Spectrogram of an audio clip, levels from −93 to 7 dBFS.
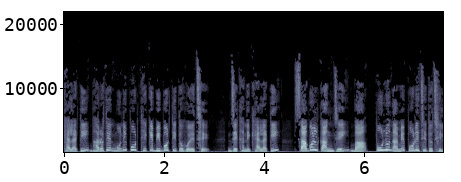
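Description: Speech runs through the whole clip with a swirling, hollow, smeared quality and softened consonant attacks, the signature of generation loss, likely from repeated MP3 re-encoding, around five passes at a rate that sounds like 64 kbit/s. What separates it from a single low-bitrate encode is the degree: each pass re-quantised on a shifted frame grid, stacking noise and spectral holes, so the damage sounds heavier and more diffuse than that bitrate alone would produce.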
